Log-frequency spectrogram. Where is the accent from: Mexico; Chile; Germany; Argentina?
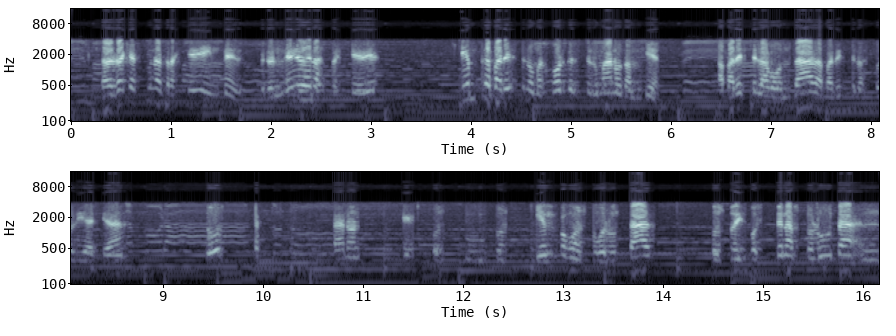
Chile; O sea, yo soy chileno de nacimiento y de corazón también.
